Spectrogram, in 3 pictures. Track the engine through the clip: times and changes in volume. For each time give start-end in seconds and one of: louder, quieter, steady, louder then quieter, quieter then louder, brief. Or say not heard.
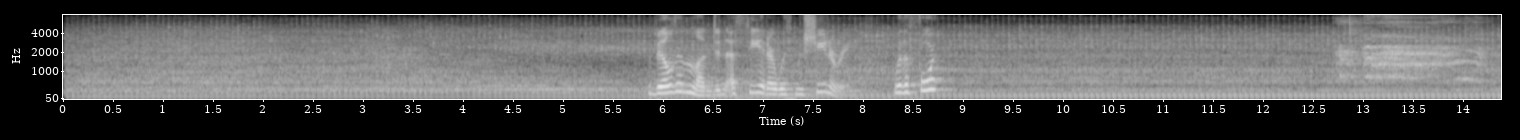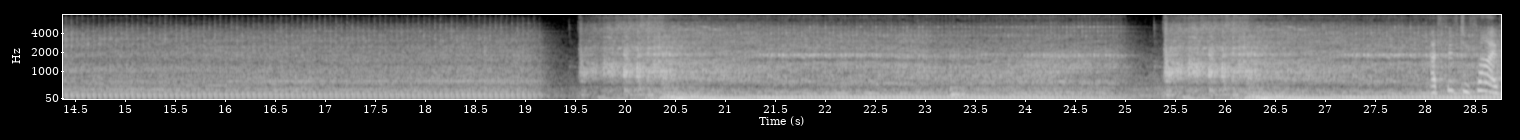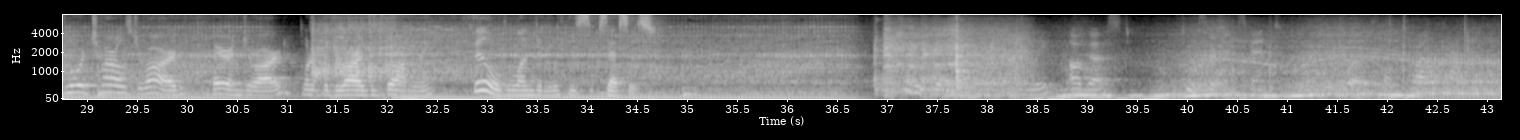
0.0-43.1 louder.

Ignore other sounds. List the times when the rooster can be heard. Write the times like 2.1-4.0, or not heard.
12.7-14.2.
